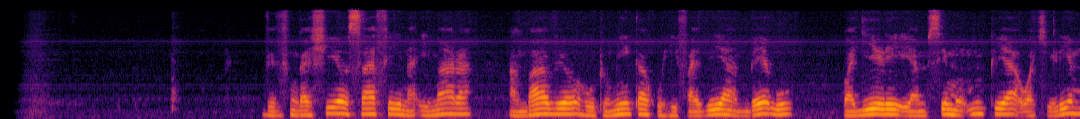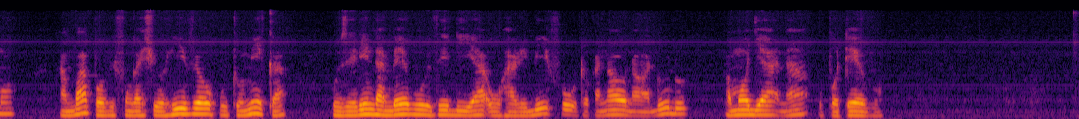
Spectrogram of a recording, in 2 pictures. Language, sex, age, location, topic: Swahili, male, 18-24, Dar es Salaam, agriculture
